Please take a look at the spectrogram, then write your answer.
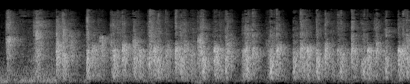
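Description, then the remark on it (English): An audience at a meeting breaks into steady applause for the speakers, many hands clapping in a dense, overlapping patter that stays fairly loud and even for about four seconds, with no voices over it. “Round of applause for our speakers.”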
